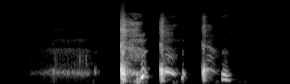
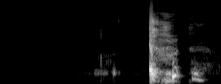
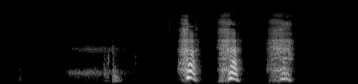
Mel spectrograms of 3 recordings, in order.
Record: {"three_cough_length": "2.9 s", "three_cough_amplitude": 32768, "three_cough_signal_mean_std_ratio": 0.3, "cough_length": "2.2 s", "cough_amplitude": 32768, "cough_signal_mean_std_ratio": 0.24, "exhalation_length": "3.6 s", "exhalation_amplitude": 28611, "exhalation_signal_mean_std_ratio": 0.26, "survey_phase": "beta (2021-08-13 to 2022-03-07)", "age": "18-44", "gender": "Female", "wearing_mask": "No", "symptom_cough_any": true, "smoker_status": "Never smoked", "respiratory_condition_asthma": false, "respiratory_condition_other": false, "recruitment_source": "REACT", "submission_delay": "2 days", "covid_test_result": "Negative", "covid_test_method": "RT-qPCR"}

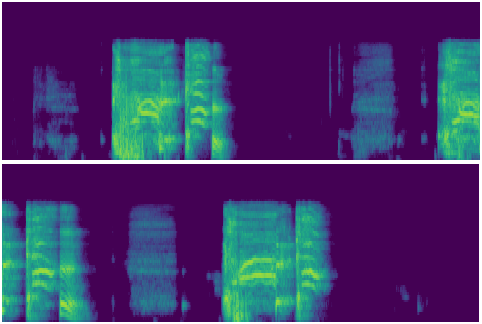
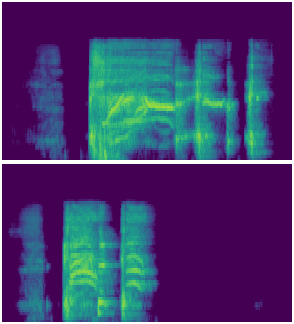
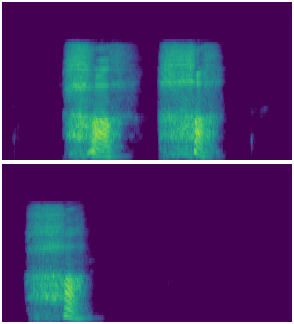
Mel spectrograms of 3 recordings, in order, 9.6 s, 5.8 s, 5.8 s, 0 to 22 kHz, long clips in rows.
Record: {"three_cough_length": "9.6 s", "three_cough_amplitude": 29157, "three_cough_signal_mean_std_ratio": 0.49, "cough_length": "5.8 s", "cough_amplitude": 26192, "cough_signal_mean_std_ratio": 0.53, "exhalation_length": "5.8 s", "exhalation_amplitude": 24402, "exhalation_signal_mean_std_ratio": 0.35, "survey_phase": "beta (2021-08-13 to 2022-03-07)", "age": "45-64", "gender": "Male", "wearing_mask": "No", "symptom_cough_any": true, "symptom_sore_throat": true, "symptom_fatigue": true, "symptom_headache": true, "smoker_status": "Ex-smoker", "respiratory_condition_asthma": false, "respiratory_condition_other": false, "recruitment_source": "Test and Trace", "submission_delay": "1 day", "covid_test_result": "Positive", "covid_test_method": "RT-qPCR", "covid_ct_value": 15.8, "covid_ct_gene": "ORF1ab gene", "covid_ct_mean": 16.0, "covid_viral_load": "5600000 copies/ml", "covid_viral_load_category": "High viral load (>1M copies/ml)"}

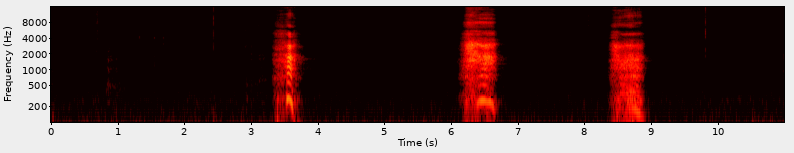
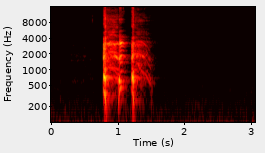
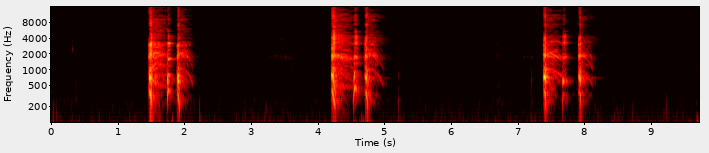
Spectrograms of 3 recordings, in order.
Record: {"exhalation_length": "11.0 s", "exhalation_amplitude": 6391, "exhalation_signal_mean_std_ratio": 0.24, "cough_length": "3.1 s", "cough_amplitude": 13885, "cough_signal_mean_std_ratio": 0.24, "three_cough_length": "9.7 s", "three_cough_amplitude": 13410, "three_cough_signal_mean_std_ratio": 0.23, "survey_phase": "alpha (2021-03-01 to 2021-08-12)", "age": "65+", "gender": "Female", "wearing_mask": "No", "symptom_cough_any": true, "symptom_fatigue": true, "smoker_status": "Never smoked", "respiratory_condition_asthma": false, "respiratory_condition_other": false, "recruitment_source": "Test and Trace", "submission_delay": "2 days", "covid_test_result": "Positive", "covid_test_method": "RT-qPCR", "covid_ct_value": 29.8, "covid_ct_gene": "ORF1ab gene", "covid_ct_mean": 30.1, "covid_viral_load": "130 copies/ml", "covid_viral_load_category": "Minimal viral load (< 10K copies/ml)"}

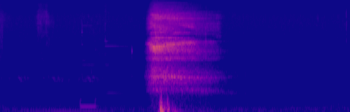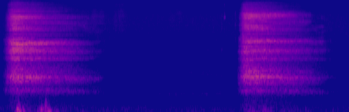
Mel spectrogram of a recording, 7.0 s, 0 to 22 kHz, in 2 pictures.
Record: {"exhalation_length": "7.0 s", "exhalation_amplitude": 6238, "exhalation_signal_mean_std_ratio": 0.37, "survey_phase": "alpha (2021-03-01 to 2021-08-12)", "age": "18-44", "gender": "Female", "wearing_mask": "No", "symptom_cough_any": true, "symptom_shortness_of_breath": true, "symptom_fatigue": true, "symptom_fever_high_temperature": true, "symptom_headache": true, "symptom_change_to_sense_of_smell_or_taste": true, "symptom_onset": "3 days", "smoker_status": "Never smoked", "respiratory_condition_asthma": false, "respiratory_condition_other": false, "recruitment_source": "Test and Trace", "submission_delay": "2 days", "covid_test_result": "Positive", "covid_test_method": "RT-qPCR", "covid_ct_value": 26.0, "covid_ct_gene": "ORF1ab gene"}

